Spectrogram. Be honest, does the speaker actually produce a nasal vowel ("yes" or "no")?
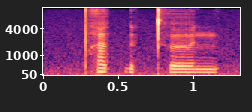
no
